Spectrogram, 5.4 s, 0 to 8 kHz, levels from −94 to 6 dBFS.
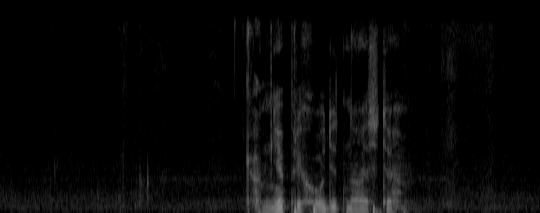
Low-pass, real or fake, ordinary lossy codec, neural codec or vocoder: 7.2 kHz; real; none; none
